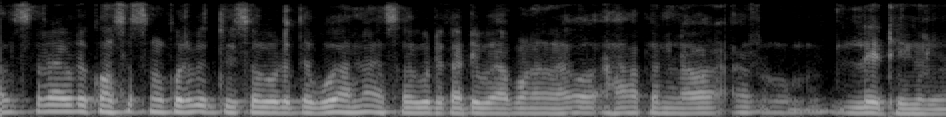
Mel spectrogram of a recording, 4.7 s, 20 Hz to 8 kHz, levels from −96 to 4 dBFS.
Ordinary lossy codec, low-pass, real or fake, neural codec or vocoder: Opus, 24 kbps; 7.2 kHz; fake; codec, 16 kHz, 8 kbps, FreqCodec, smaller model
